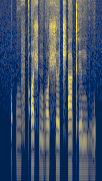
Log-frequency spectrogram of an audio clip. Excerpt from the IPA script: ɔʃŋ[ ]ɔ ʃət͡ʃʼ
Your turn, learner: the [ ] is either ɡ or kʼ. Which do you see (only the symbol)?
ɡ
